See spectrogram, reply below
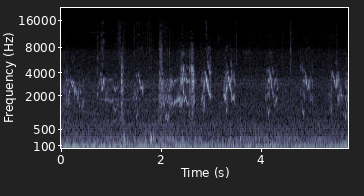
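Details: Pet budgerigars chattering: a steady string of short, scratchy, warbled chirps at a high pitch, spaced about every half second, over a constant low hum in the room.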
